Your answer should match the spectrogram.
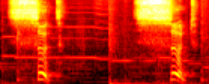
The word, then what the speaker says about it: suit: to pronounce both vowels no you cannot say shoot you should say suit like double double o suit suit it's not suit it's suit and the same way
